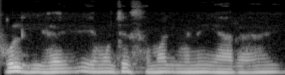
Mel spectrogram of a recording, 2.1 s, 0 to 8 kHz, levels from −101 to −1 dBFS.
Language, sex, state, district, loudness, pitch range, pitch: Hindi, male, Chhattisgarh, Balrampur, -32 LUFS, 135-145 Hz, 135 Hz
